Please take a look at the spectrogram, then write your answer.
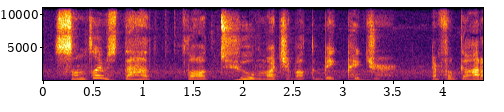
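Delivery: calm, measured reading of a story; story narration. Acted. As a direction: read it like an inner monologue. Reads the game's story text.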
